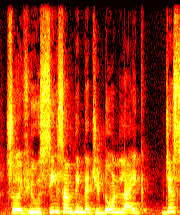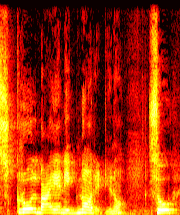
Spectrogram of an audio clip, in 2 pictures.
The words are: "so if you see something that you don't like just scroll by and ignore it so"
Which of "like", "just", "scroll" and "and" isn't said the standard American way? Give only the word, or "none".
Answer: none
